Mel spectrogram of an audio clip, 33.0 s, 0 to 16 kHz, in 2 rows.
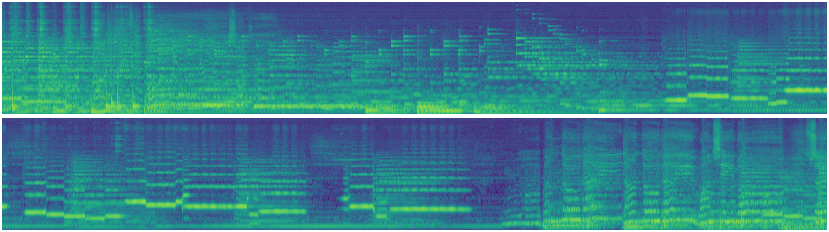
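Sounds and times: voices singing: 0.0s - 7.4s, 26.5s - 33.0s
sustained low chords: 0.0s - 13.8s
flute playing slow melody: 11.0s - 26.2s.

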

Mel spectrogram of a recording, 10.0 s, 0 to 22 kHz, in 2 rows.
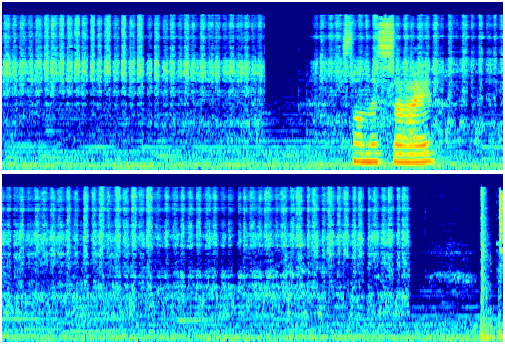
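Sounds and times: pencil scratching on paper: 0.0s - 9.1s.

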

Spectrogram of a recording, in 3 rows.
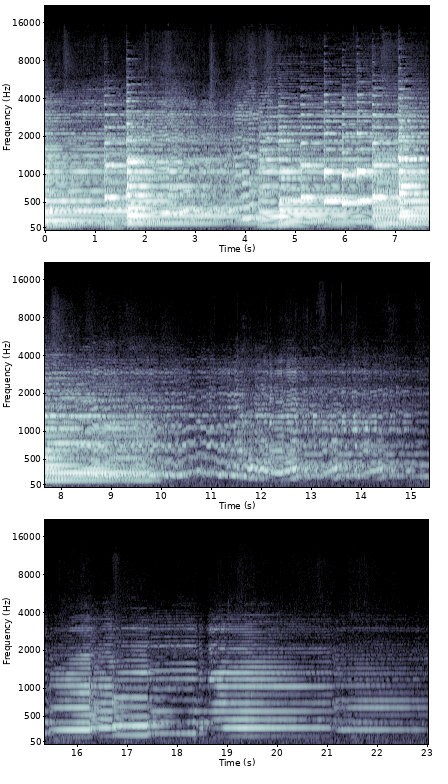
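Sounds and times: bowed viola: 0.0s - 23.0s.

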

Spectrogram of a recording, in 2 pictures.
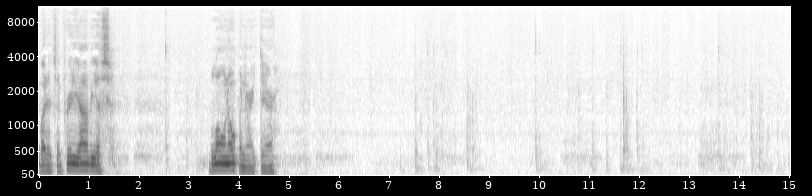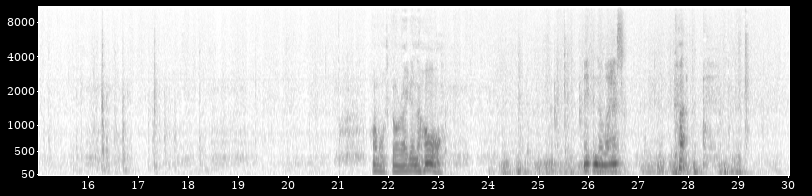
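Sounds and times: soft clicks and knocks of handling: 9.9s - 10.3s, 11.0s - 12.3s.

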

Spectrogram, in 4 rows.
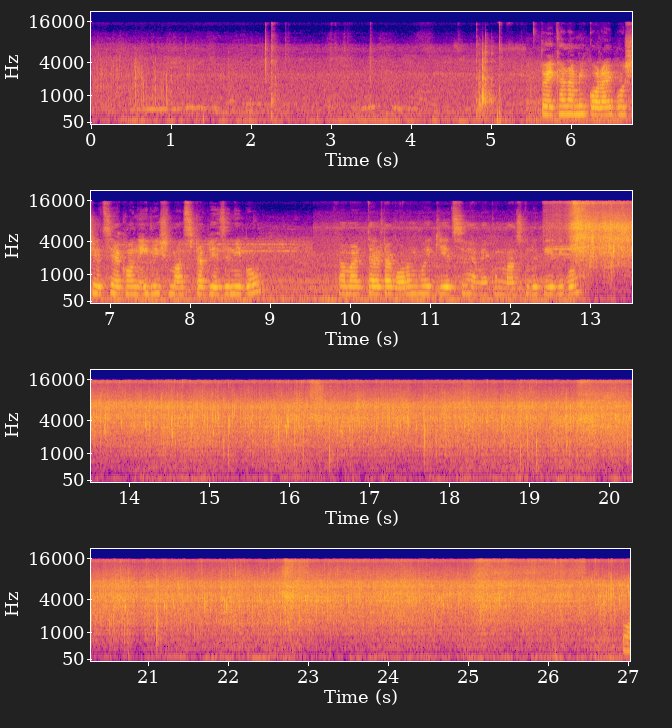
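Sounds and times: fish frying in hot oil: 0.0s - 1.4s, 12.6s - 27.0s
sizzle with crackles and pops: 0.0s - 2.4s, 12.5s - 27.0s.

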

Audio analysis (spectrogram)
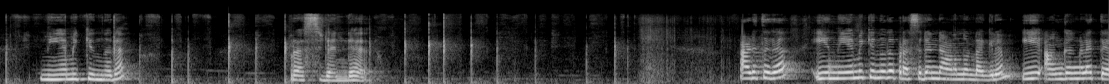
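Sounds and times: chalk tapping and scratching: 0.0s - 6.8s, 7.8s - 8.8s.

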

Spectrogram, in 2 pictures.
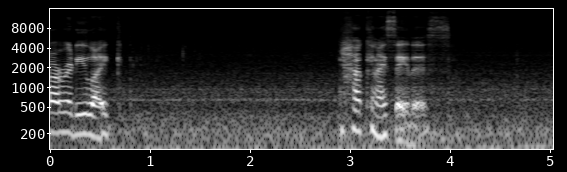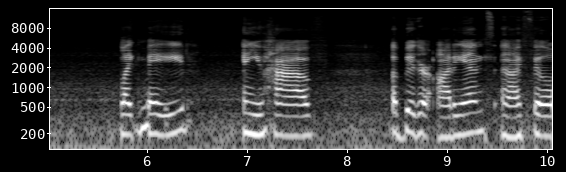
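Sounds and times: car cabin low hum: 0.0s - 10.0s.

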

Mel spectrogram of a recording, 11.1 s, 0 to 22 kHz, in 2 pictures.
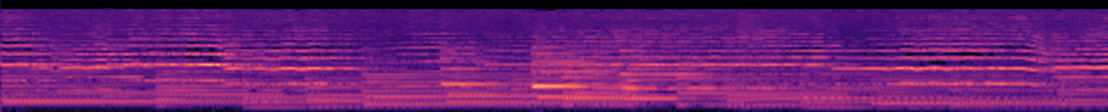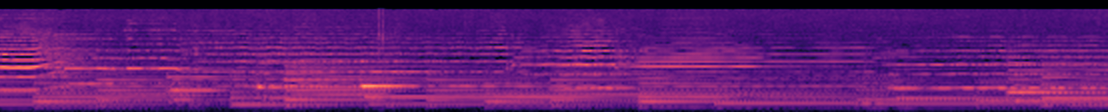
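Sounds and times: piano accompaniment: 0.0s - 11.0s
violin slow melody: 0.0s - 11.0s.

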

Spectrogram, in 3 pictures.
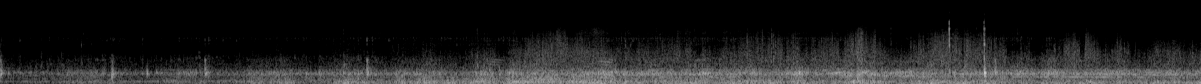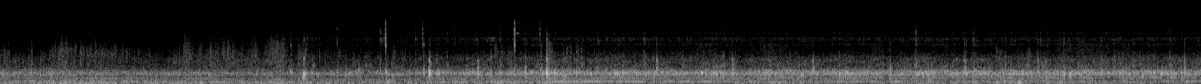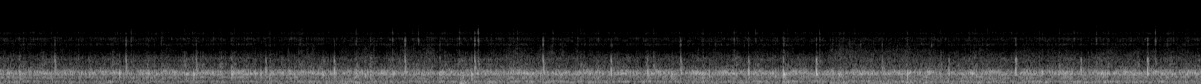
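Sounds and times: bicycle road and wind noise: 0.0s - 36.0s
low traffic engine hum: 0.0s - 36.0s
sharp clicks and rattles: 0.0s - 36.0s.

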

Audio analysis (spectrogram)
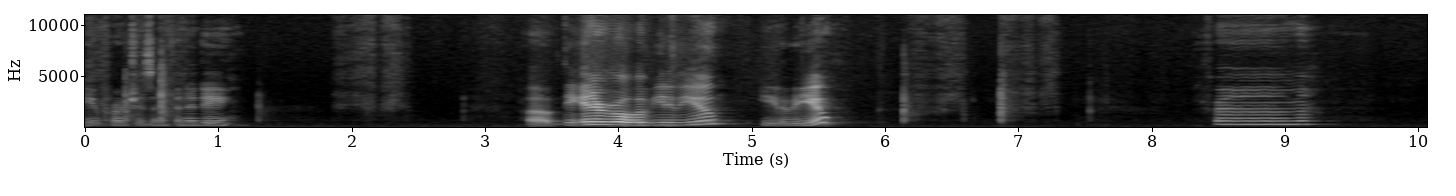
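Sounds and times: pen tapping: 0.3s - 1.4s, 6.1s - 7.2s
faint pen rubbing: 1.8s - 2.5s, 6.1s - 7.4s.

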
